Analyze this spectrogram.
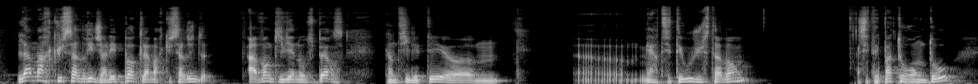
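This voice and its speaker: A man's moderate-paced speech with lively intonation and long, frequent pauses, against a quiet background. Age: 30s. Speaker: gaming YouTuber; gaming streamer. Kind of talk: gameplay commentary. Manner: hesitant, many fillers. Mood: reflective, nostalgic about players.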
